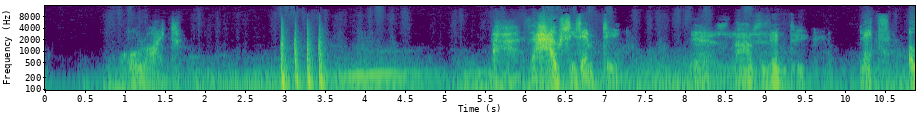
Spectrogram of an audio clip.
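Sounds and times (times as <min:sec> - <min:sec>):
low steady hum of noise: 0:00.0 - 0:10.8
speech: 0:01.2 - 0:01.8, 0:06.4 - 0:07.4, 0:08.1 - 0:09.6, 0:10.2 - 0:10.8
knocking on a wooden door: 0:02.9 - 0:03.6.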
